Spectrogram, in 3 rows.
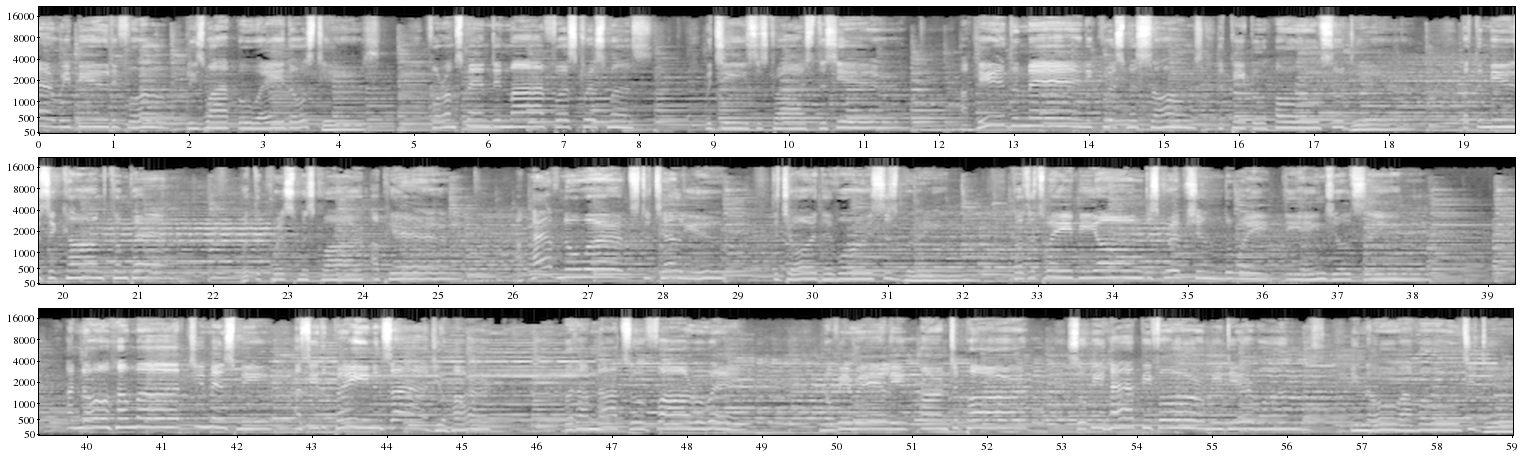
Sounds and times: Christmas music: 0.0s - 59.0s
Tender music: 0.0s - 59.0s.

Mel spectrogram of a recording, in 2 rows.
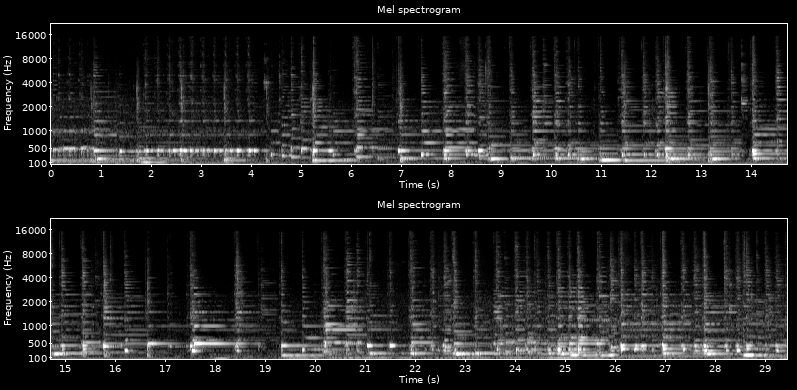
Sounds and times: Guitar: 0.0s - 29.4s.

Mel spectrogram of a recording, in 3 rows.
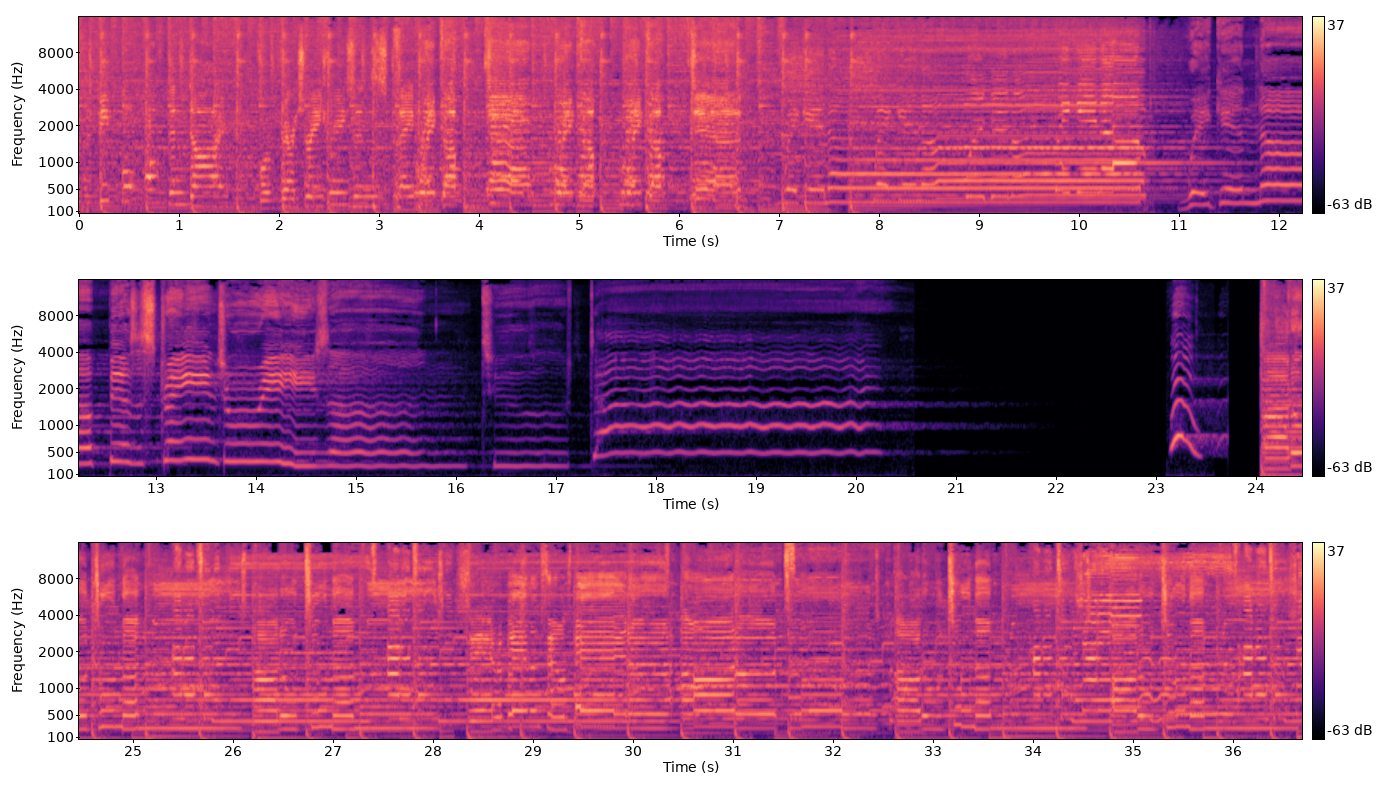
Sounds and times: Music: 0.0s - 11.7s, 24.1s - 36.6s.

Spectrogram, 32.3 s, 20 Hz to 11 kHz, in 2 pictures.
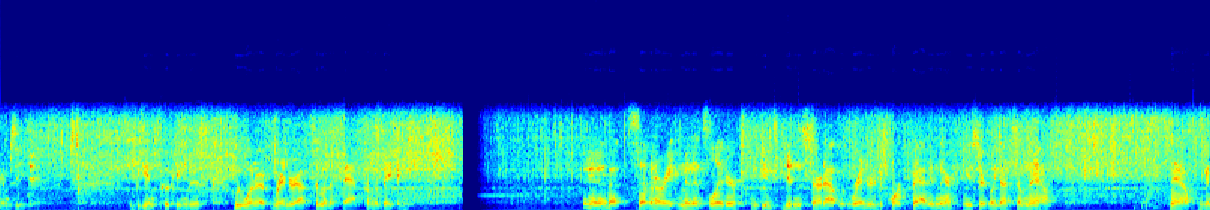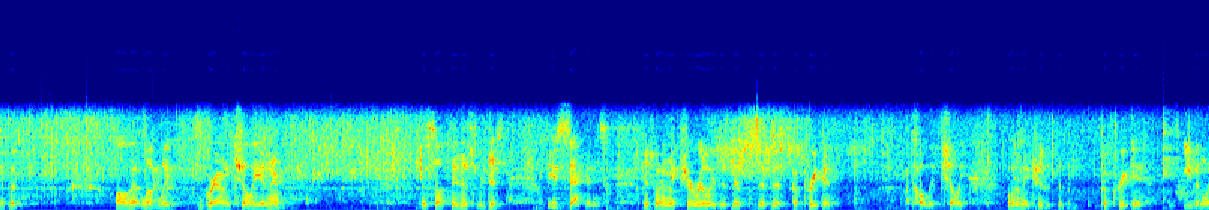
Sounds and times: Frying (food): 0.0s - 32.2s
Sizzle: 0.0s - 32.2s.

